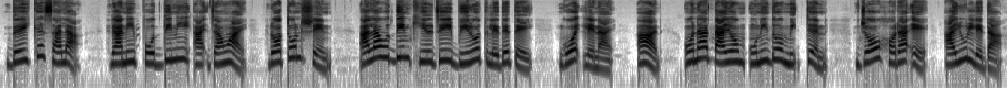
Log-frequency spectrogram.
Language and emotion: Santali, neutral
